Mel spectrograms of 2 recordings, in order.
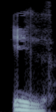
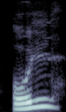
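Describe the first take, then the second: First: The article is said with an i vowel. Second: The article is said with a u vowel. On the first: "it's never il" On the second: "It's never ul"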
